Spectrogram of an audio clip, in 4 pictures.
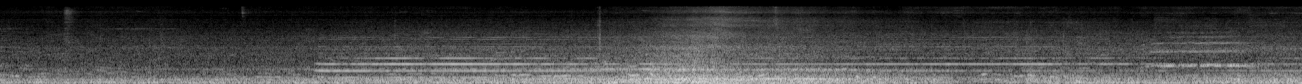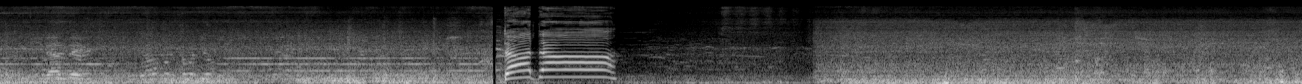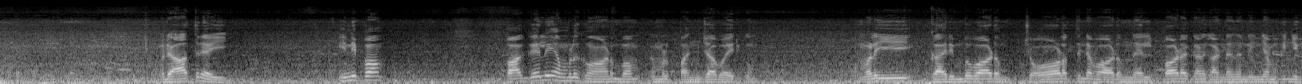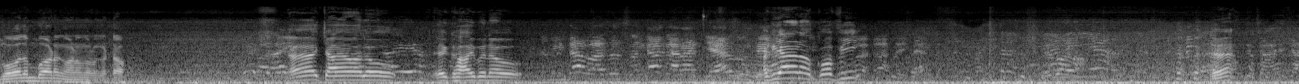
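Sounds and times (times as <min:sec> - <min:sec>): train rumble: 0:00.0 - 0:52.0
multi-tone train horn: 0:03.1 - 0:18.1.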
